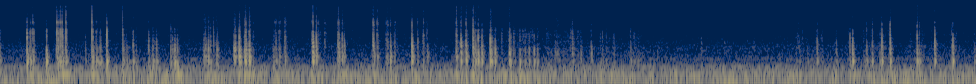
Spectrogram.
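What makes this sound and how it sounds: Fingertips and short nails tap and scratch rapidly on the textured black plastic airbag cover of a car steering wheel, just below the emblem. The result is a dense run of short, dry plastic clicks and brief scratchy strokes that stop almost instantly, over a steady low hum.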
